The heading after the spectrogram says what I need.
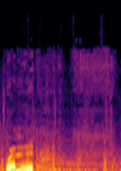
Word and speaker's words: Bramhope: We're saying like that. We're saying that like people from Bramhope, where I come from. We'd pronounce it Bramhope, and that's from Otley.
